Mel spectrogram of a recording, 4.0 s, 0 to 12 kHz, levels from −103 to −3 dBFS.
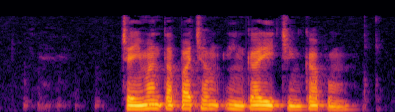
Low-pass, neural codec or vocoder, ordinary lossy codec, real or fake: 7.2 kHz; none; Opus, 64 kbps; real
